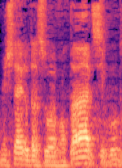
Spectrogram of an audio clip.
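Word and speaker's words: μυστήριον: A palavra mistério pronunciada mistério no original grego de um derivado deil significa fechar a boca.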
